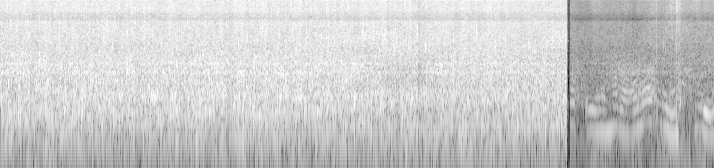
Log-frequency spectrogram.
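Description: Rushing mountain river in a green valley, a loud steady broadband roar of flowing water that cuts off abruptly near the end, after which someone speaks.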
